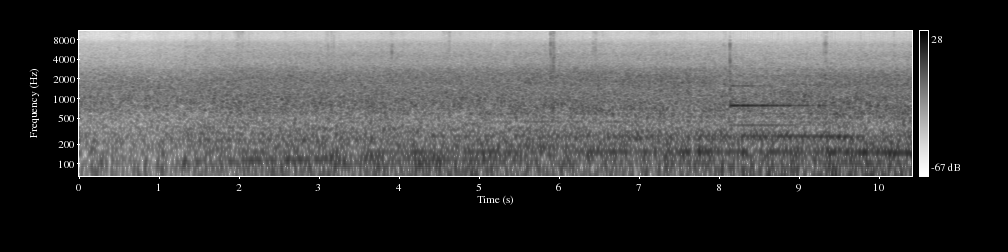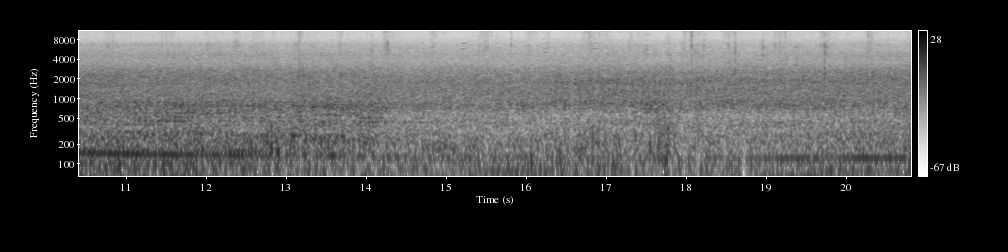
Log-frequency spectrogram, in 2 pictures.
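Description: Road traffic with wind on the microphone. A vehicle engine hum grows louder and fades out around the middle.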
